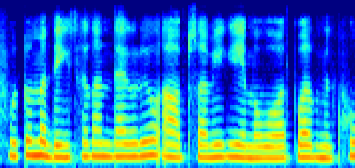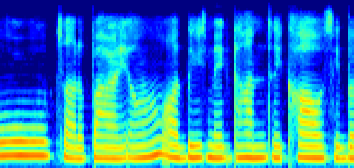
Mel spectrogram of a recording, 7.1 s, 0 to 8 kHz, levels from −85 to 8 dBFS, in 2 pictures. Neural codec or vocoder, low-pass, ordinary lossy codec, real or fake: codec, 16 kHz, 1 kbps, FunCodec, trained on Chinese and English, 50 frames a second; 7.2 kHz; none; fake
